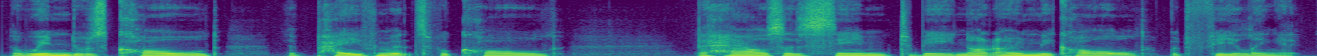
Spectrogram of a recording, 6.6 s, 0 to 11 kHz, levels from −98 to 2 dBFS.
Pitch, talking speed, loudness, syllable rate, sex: 145 Hz, 175 wpm, -17 LUFS, 4.8 syllables/s, female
